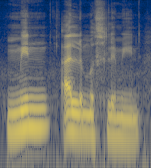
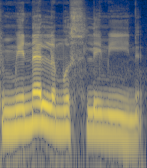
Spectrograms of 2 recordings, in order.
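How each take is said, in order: First: Min ends in a bare 'n' with no vowel. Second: Min ends in an 'a' vowel joining the next word. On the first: The speaker calls it wrong. "instead of" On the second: The speaker calls it right. "we say like"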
